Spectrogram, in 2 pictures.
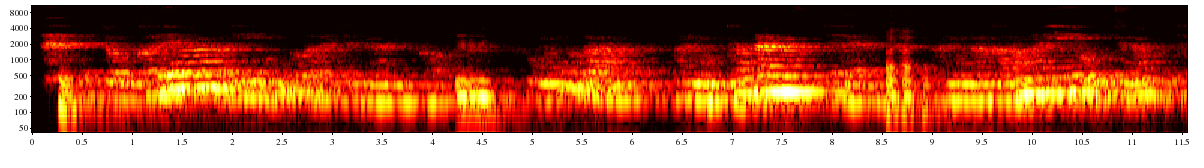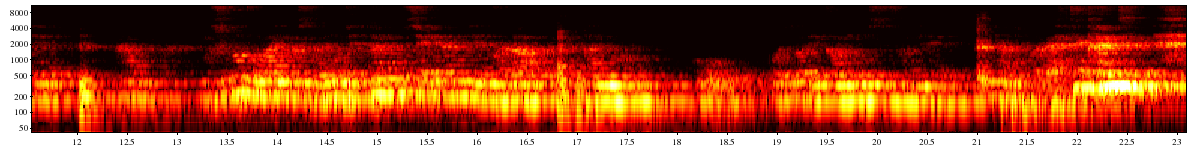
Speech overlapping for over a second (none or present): none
